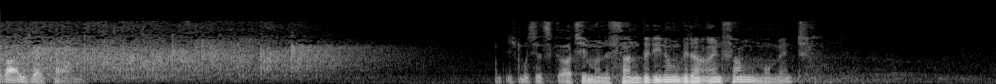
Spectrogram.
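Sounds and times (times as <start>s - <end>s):
speech: 0.0s - 0.9s, 5.1s - 8.2s
audience applause: 0.0s - 3.9s.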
